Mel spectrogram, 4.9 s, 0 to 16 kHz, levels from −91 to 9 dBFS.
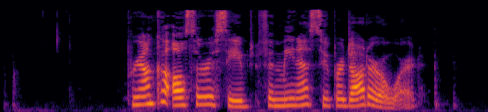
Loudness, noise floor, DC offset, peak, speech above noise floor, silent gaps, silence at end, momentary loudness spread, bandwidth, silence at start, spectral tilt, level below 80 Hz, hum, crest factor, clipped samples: -22 LUFS; -76 dBFS; under 0.1%; -6 dBFS; 54 dB; none; 0.75 s; 11 LU; 11.5 kHz; 1.3 s; -3.5 dB/octave; -66 dBFS; none; 20 dB; under 0.1%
